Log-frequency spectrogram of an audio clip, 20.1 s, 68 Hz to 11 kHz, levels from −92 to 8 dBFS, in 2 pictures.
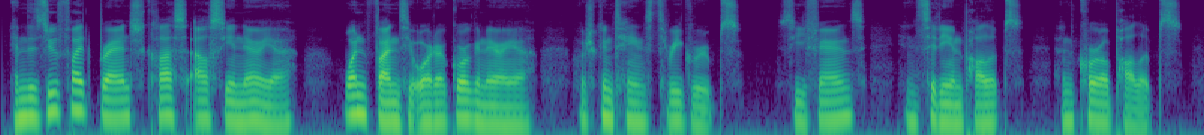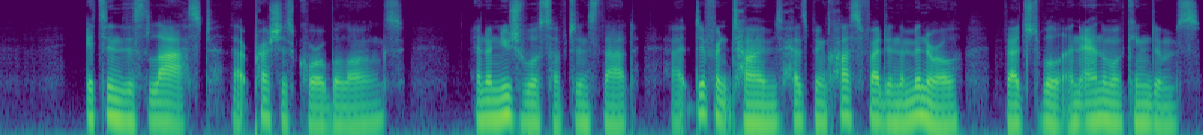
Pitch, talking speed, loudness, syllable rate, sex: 115 Hz, 140 wpm, -20 LUFS, 5.2 syllables/s, male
